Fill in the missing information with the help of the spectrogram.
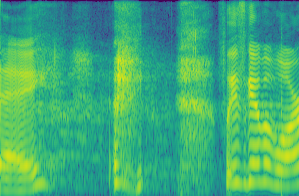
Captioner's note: chuckles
